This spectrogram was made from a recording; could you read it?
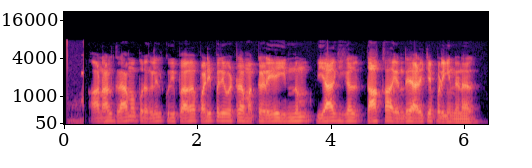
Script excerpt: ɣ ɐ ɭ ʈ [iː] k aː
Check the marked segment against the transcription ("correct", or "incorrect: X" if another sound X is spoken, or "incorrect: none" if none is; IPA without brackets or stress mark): incorrect: aː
